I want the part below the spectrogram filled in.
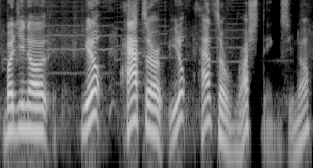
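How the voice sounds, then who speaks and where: A man's voice: sits high, big pitch swings, normal speed, bright, forceful tone, faint music behind. A young man chatting casually while playing a game, rambling with frequent restarts and trailing thoughts. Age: young adult. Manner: rambling, lots of restarts and fillers. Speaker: gaming streamer. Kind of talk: casual gameplay commentary.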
